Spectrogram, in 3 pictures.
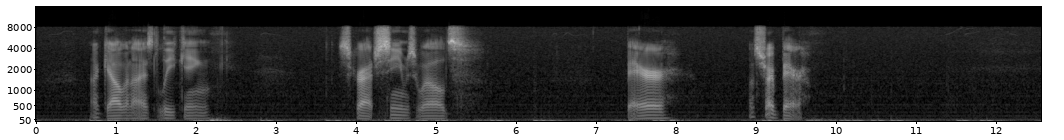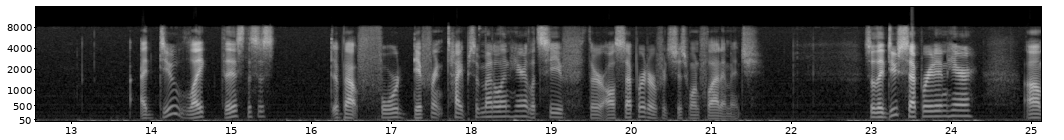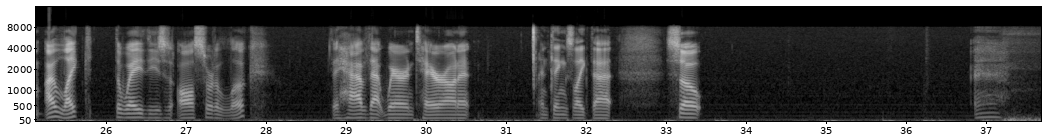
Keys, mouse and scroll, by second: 1.3 middle click, 2.5-2.8 scroll down 2, 3.7 scroll down 1, 4.8 middle click, 9.1 click, 15.7 click, 18.2 click, 24.2 click, 25.6 click, 26.9 click, 32.7-33.5 scroll down 3.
